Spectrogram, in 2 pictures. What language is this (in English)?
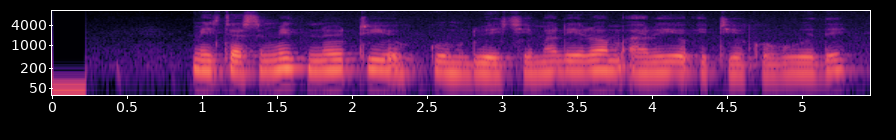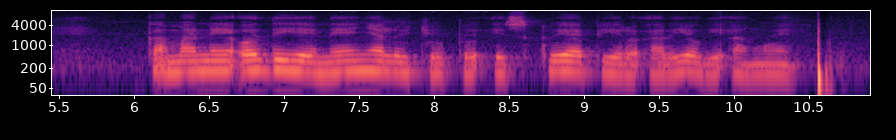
Luo (Kenya and Tanzania)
